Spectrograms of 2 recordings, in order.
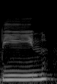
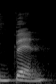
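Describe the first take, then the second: First: The vowel is long, as in cheese. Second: The vowel is short, as in bin. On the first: The speaker calls it wrong. "they make the e sound like in cheese" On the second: The speaker calls it right. "It's a shortened I sound"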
